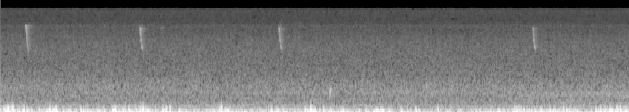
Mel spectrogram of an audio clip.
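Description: Wind buffeting the phone's microphone, a gusty low rumble, with a bird's faint high chirps four times, each a quick downward sweep.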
